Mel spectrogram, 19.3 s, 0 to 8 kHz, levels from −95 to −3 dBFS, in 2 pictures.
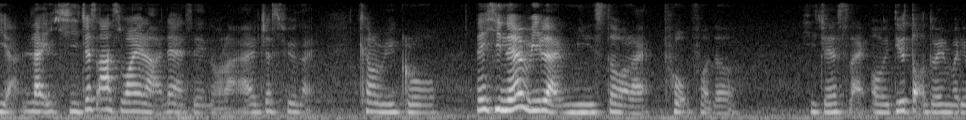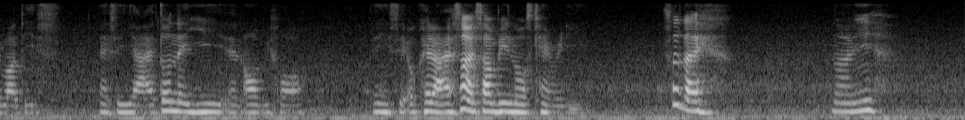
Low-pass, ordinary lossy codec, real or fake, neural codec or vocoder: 7.2 kHz; none; real; none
